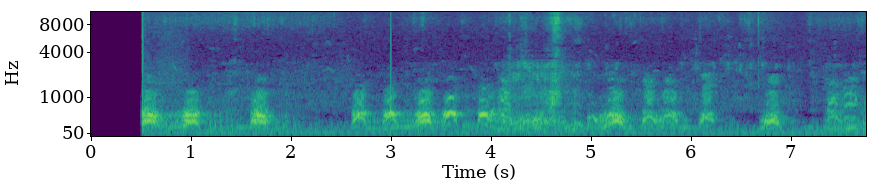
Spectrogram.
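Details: Tibetan Mastiff in a fight with a wolf; rough, deep barks in irregular bursts, several in quick succession, with snarling between.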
